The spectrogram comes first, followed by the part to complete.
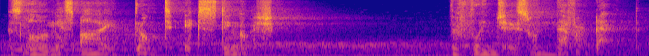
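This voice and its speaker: A man voicing a resolute, self-sacrificing young warrior in a game cutscene, solemn and measured. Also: lowish voice, fairly even intonation. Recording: reverberant with music behind.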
